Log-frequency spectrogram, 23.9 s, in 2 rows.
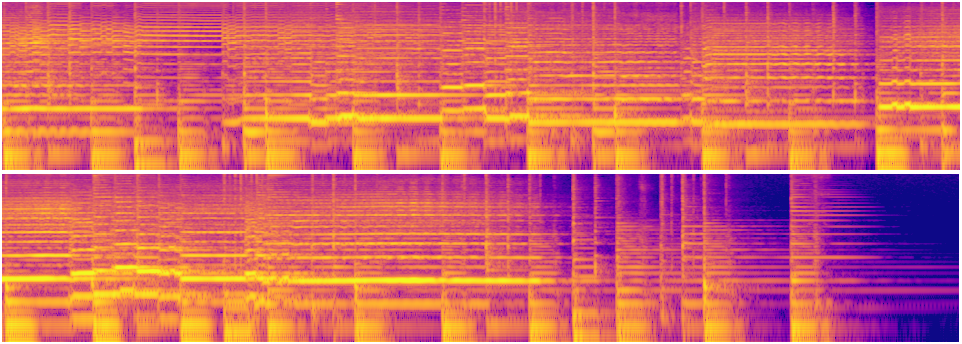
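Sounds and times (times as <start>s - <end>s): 
background music: 0.0s - 22.8s.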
